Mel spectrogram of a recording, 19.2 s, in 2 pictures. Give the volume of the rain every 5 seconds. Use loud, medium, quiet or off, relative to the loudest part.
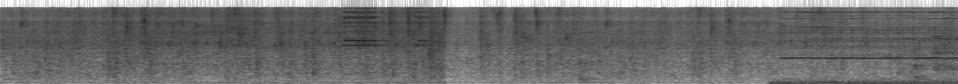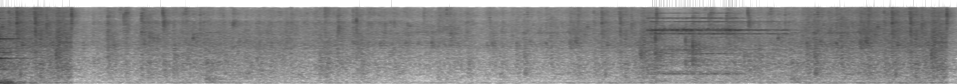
loud, medium, quiet, quiet.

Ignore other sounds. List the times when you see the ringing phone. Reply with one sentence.
The ringing phone can be heard from 3.4 to 4.3 s, from 7.7 to 9.7 s and from 15.9 to 17.4 s.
